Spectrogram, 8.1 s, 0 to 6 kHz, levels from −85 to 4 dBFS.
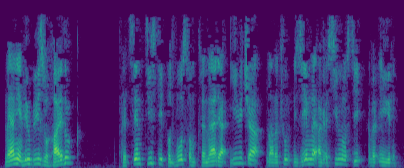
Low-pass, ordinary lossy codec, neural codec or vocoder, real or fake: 5.4 kHz; MP3, 24 kbps; codec, 16 kHz in and 24 kHz out, 1.1 kbps, FireRedTTS-2 codec; fake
